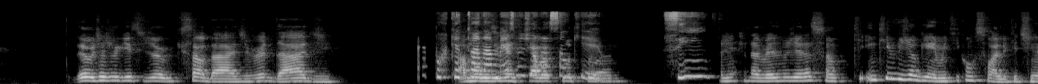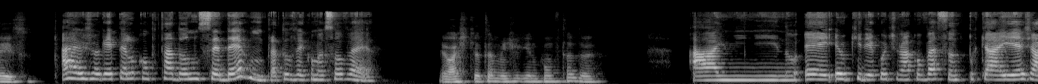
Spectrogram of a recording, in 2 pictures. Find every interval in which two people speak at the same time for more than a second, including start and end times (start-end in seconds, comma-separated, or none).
4.6-6.2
